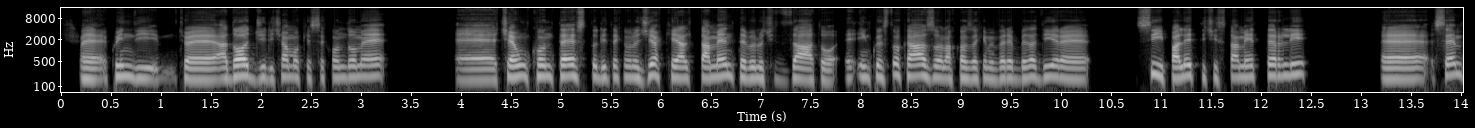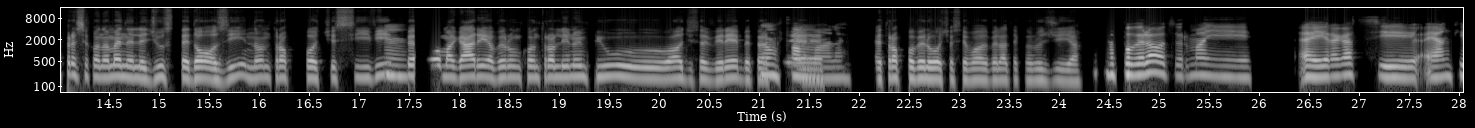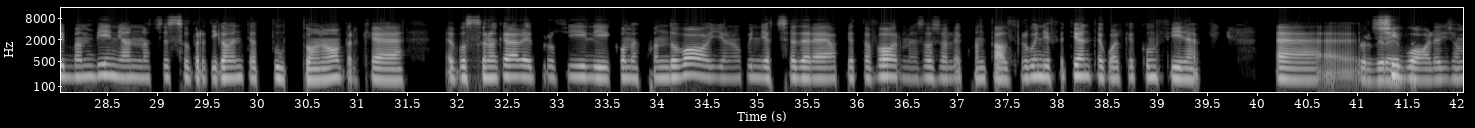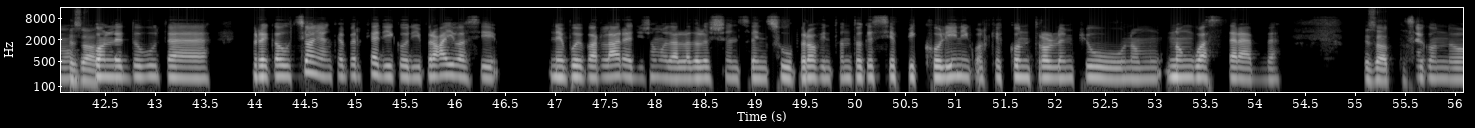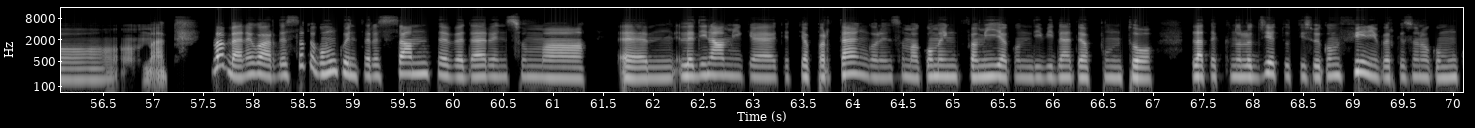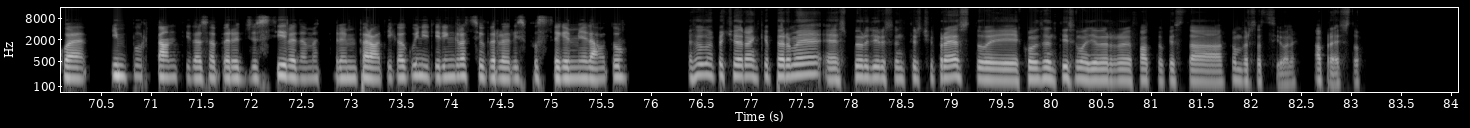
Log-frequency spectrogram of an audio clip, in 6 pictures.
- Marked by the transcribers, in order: none
- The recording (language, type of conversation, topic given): Italian, podcast, Come creare confini tecnologici in famiglia?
